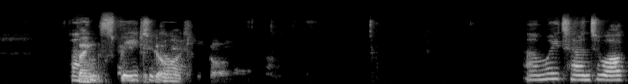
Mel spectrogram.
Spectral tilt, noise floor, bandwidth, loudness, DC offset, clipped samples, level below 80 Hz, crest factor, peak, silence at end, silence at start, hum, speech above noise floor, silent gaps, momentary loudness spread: -3.5 dB/octave; -61 dBFS; 12 kHz; -20 LUFS; under 0.1%; under 0.1%; -62 dBFS; 22 dB; -2 dBFS; 0 s; 0.7 s; none; 41 dB; 3.39-3.69 s, 3.97-4.20 s, 4.47-4.68 s, 4.95-5.21 s; 24 LU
